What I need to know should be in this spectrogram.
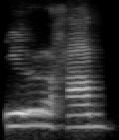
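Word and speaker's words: اِرْحَمْ: Kalau huruf ketiganya fathah, alifnya tidak ikutan fathah tapi tetap kasrah maka bacanya irham.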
